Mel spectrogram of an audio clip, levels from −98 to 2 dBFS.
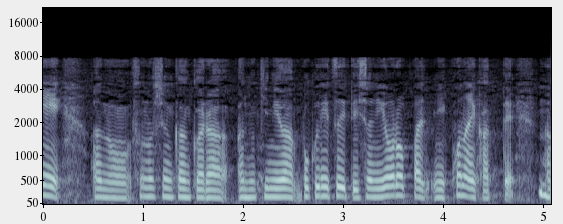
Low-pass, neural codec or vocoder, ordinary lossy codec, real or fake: none; codec, 16 kHz, 16 kbps, FreqCodec, larger model; none; fake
